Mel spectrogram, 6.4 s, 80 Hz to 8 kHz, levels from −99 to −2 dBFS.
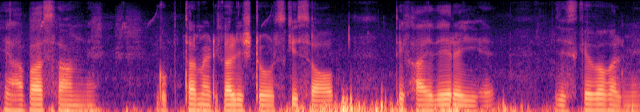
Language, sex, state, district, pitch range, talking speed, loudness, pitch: Hindi, male, Madhya Pradesh, Umaria, 105-115 Hz, 140 wpm, -20 LUFS, 110 Hz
